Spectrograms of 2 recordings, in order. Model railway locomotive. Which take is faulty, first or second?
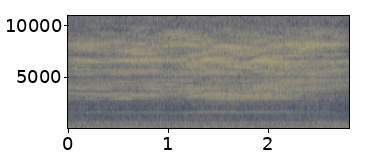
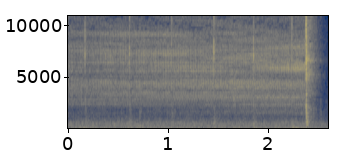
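second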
